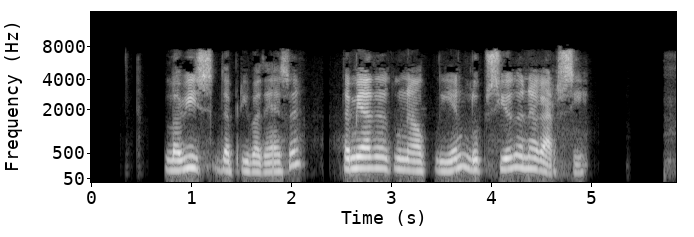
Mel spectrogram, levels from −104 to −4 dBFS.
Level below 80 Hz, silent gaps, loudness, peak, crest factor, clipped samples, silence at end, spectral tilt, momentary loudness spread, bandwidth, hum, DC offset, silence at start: -64 dBFS; 2.32-2.38 s; -22 LUFS; -2 dBFS; 22 dB; under 0.1%; 0.9 s; -3.5 dB/octave; 9 LU; 8 kHz; none; under 0.1%; 0.75 s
